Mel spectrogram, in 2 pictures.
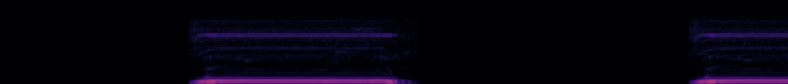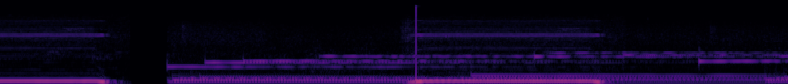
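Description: A mobile phone rings with a loud melodic tone.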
